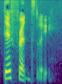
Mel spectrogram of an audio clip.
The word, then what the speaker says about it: differently: The people 就是那边的人，there 就是呢那里，see you differently 看待你呢也是怎么样不同的，different differently 啊，那个在讲这个 t l y 结尾的这种字呢，通常 t 好像都被咬住不发音了，differently too 也是这样子看你好像不一样。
